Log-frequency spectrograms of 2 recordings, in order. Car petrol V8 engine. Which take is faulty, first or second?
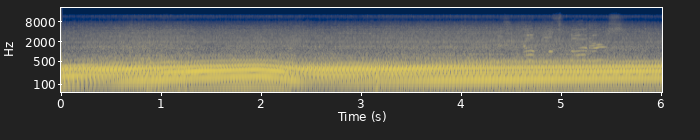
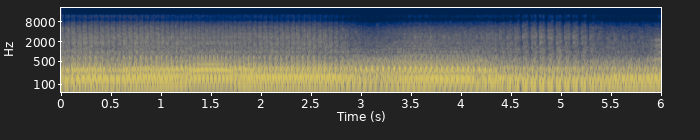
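second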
